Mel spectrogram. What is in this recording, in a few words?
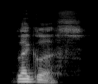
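"legless", Australian English; pronunciations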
